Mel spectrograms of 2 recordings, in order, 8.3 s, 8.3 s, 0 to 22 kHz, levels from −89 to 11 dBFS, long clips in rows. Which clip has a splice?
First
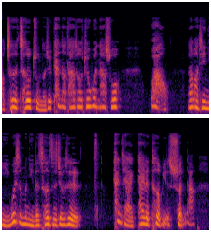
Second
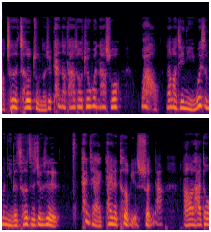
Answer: second; 3 cuts; at 2.5 s, 3.2 s, 5.7 s

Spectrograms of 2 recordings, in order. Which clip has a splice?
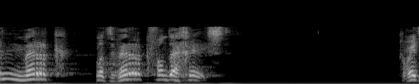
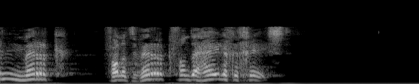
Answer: first; 2 cuts; at 1.0 s, 1.8 s

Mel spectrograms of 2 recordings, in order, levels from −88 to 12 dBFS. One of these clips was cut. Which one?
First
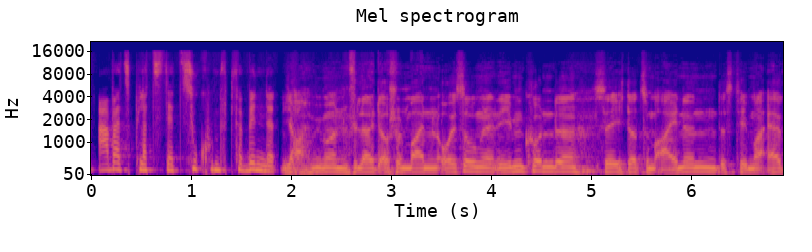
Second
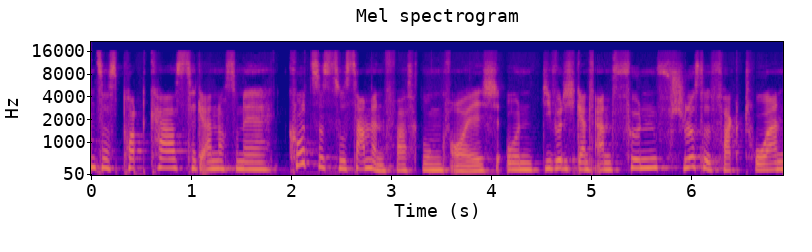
second; 3 cuts; at 1.1 s, 3.6 s, 5.0 s

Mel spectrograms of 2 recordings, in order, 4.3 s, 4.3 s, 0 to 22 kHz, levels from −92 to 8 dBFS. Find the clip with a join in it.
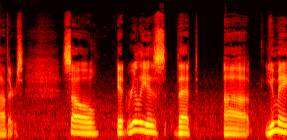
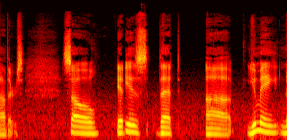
second; 1 cut; at 1.9 s

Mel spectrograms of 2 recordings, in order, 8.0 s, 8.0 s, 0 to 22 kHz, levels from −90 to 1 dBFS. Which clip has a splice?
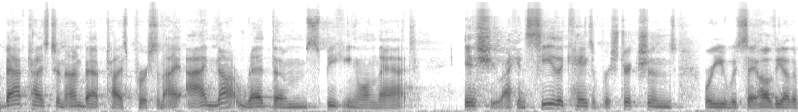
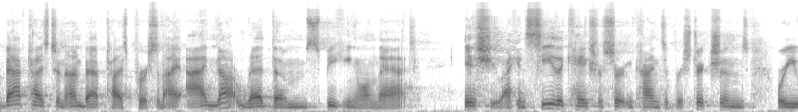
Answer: first; 1 cut; at 5.9 s

